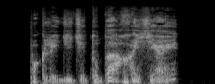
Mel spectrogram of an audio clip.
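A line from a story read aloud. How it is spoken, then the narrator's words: Whispered. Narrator (Russian): шепнул он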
